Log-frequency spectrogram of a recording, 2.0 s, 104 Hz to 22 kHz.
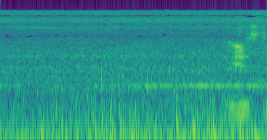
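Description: HPE BladeSystem c7000 blade enclosure's cooling fans running: a loud, steady rush of air with a low rumble and a thin steady whine through it.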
